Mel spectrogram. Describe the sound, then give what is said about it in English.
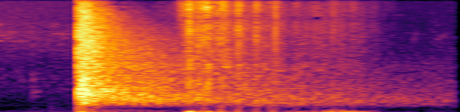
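A single shot from a hunting gun cracks loudly through a quiet wood, a sharp blast followed by a rumbling, crackling tail that fades out over about two seconds. “A jolt pressed the butt of the gun into Charlie's shoulder, and the sound of the shot barged its way through the tranquility of the wood.”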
